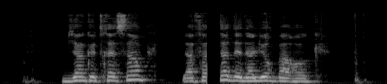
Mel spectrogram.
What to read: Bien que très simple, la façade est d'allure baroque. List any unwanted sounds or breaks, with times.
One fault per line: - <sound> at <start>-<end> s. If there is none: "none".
- dropout at 2.1-2.2 s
